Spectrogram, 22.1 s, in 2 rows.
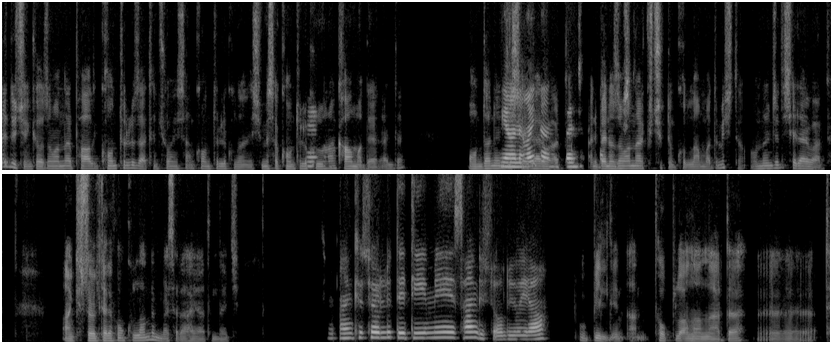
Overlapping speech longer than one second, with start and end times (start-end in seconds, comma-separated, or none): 6.6-8.6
